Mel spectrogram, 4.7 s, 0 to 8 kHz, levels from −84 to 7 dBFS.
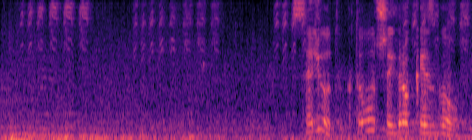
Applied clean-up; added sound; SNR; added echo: neural separator model SepFormer DNS4.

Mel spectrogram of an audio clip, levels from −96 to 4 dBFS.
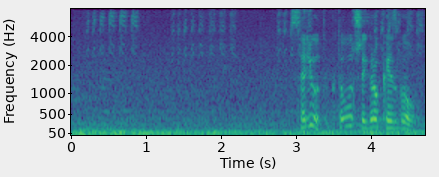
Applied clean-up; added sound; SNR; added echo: none; Wind / Bird / Insect; 2 dB; reverberation time 0.4 s.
